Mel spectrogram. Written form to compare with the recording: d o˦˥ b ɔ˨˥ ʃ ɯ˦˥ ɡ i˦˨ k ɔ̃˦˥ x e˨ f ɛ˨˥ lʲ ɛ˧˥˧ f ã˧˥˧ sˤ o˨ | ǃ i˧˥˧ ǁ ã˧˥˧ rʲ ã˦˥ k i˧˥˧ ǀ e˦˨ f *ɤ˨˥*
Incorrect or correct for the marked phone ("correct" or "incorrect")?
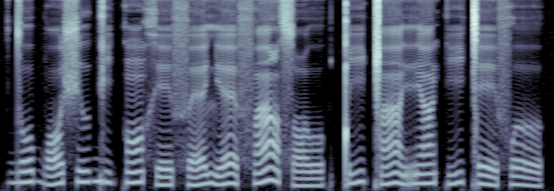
incorrect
